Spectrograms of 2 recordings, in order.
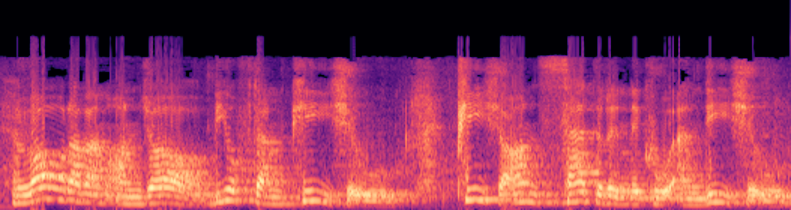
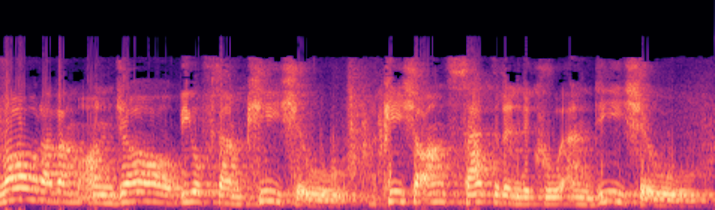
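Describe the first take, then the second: Both takes have the same delivery.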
